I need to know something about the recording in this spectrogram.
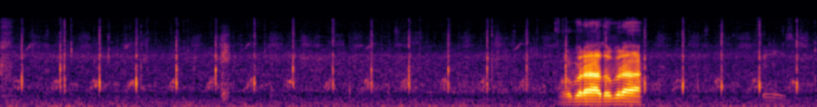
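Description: A jump rope slaps the ground in a quick, steady rhythm.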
